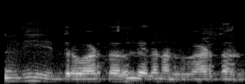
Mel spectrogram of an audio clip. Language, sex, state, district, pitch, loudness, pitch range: Telugu, male, Andhra Pradesh, Guntur, 130 Hz, -23 LUFS, 125-140 Hz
